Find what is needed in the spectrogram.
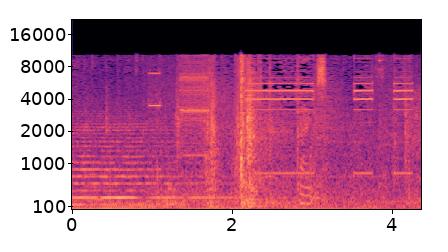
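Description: Background music dies away, then a heavy glass security door is pushed open with a loud clunk about two seconds in. Short electronic beeps repeat near the end.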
